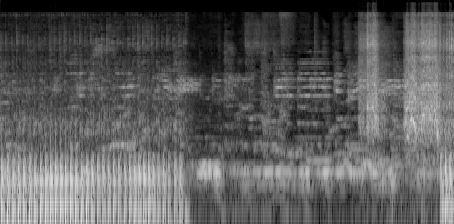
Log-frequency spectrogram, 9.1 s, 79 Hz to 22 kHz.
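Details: Yamaha TTR 250 with no charging and no start: steady starter chug at about three beats a second for several seconds, never catching. Cranks but won't start; cause not clear.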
